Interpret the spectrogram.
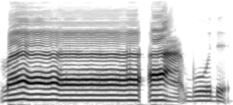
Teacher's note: sebagaimana tadi La yaitu adanya Hamzah yang datang setelah huruf mad kita panjangkan untuk huruf Ma panjangnya empat harakat · Kemudian ma a'bud, ada bacaan mad jaiz munfasil, yaitu suara ma-nya dipanjangkan sepanjang 4 harokat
